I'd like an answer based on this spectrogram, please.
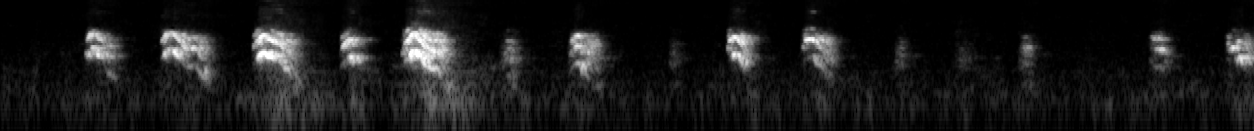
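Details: Young Cavalier King Charles Spaniel puppies, Blenheim coloured, born in March, penned indoors during potty training: a rapid irregular run of short yelping whines and squeaks, some louder and fuller, tapering into quieter isolated peeps.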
